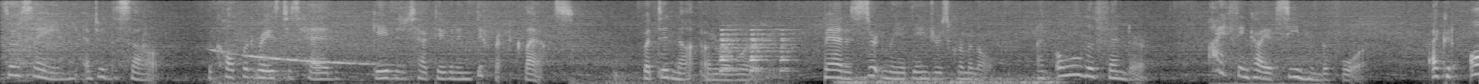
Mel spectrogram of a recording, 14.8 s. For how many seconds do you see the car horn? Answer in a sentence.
The car horn can be heard for 4 seconds in total.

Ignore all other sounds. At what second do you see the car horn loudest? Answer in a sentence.
The volume of the car horn peaks at 7 seconds.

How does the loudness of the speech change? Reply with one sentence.
The volume of the speech stays about the same.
